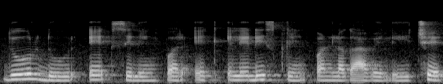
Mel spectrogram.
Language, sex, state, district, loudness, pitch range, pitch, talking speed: Gujarati, female, Gujarat, Gandhinagar, -18 LUFS, 180-215 Hz, 190 Hz, 150 wpm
